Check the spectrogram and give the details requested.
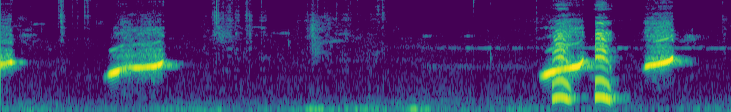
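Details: Rose-ringed parakeet talking in a quiet room: one rising whistled word, a long pause with faint rustling, then three quick speech-like syllables close together.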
